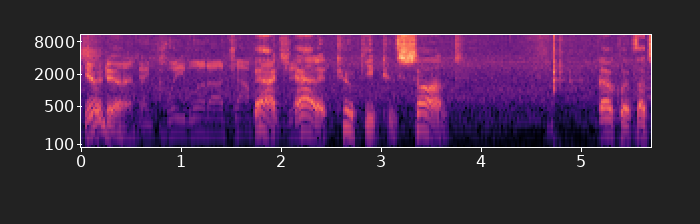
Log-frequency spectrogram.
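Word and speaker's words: Touki Toussaint: Tuki Toussaint.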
